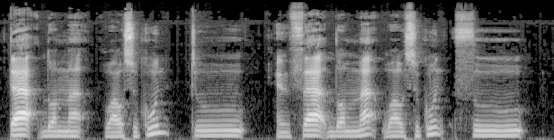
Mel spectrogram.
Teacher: when you have a dhamma and then you have a waw with a sukoon, that will also turn it into a long vowel. 2 beats.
